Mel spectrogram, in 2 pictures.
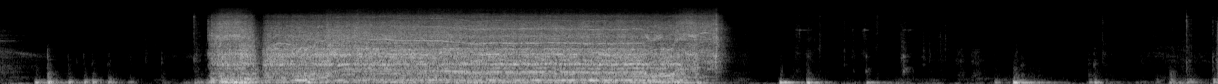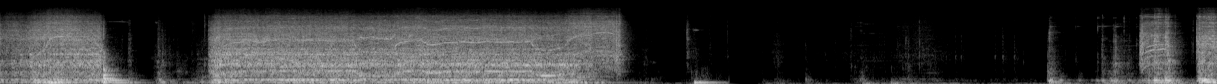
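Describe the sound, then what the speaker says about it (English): A power drill whirs through wood in long bursts of several seconds each, drilling cabinet toe kick parts from both sides, separated by quieter pauses with small clatters and handling noises. "I'm going to drill these from both sides."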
